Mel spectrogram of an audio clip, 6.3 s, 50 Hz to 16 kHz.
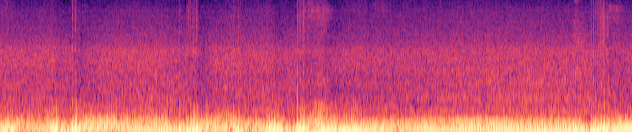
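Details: Nissan 240SX project car, first start-up after engine swap: rough, uneven idle surging and sagging every second or so without settling; ECU limp mode dumping fuel, pedal unresponsive.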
